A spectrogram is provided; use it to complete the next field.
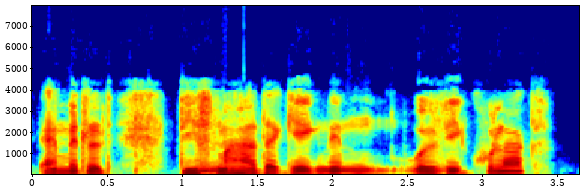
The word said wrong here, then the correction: Kulac: Kulak? Kulac. Mhm. Kulac, gut, ich, wie das ausgesprochen wird, hat er ja in der Richtung ermittelt.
